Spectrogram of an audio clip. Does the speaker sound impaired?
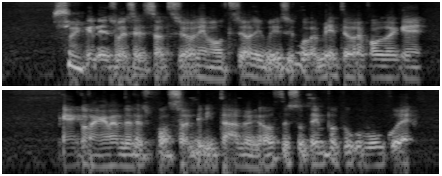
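Yes: Duchenne muscular dystrophy; genetic Duchenne muscular dystrophy, diagnosed around age six and a half; uses breathing ventilator, also during daytime; ventilator enables speaking and more autonomous breathing.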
